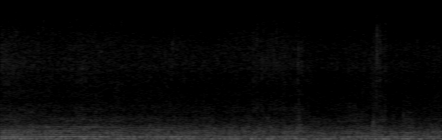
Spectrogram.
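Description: Honeybees buzzing in a steady hum from a small swarm clustered on the ground around its queen, stirred up by digging through the pile.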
